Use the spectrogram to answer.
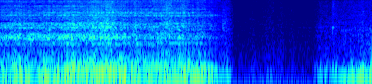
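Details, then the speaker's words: Ming snoring loudly while asleep under a bright light; very loud snoring. "打呼好大声。真大声啊！"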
